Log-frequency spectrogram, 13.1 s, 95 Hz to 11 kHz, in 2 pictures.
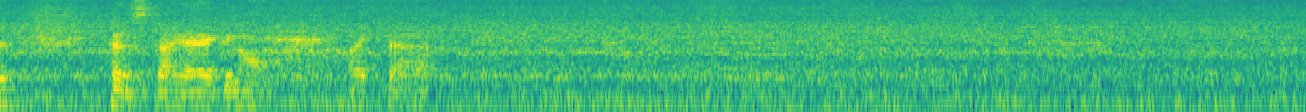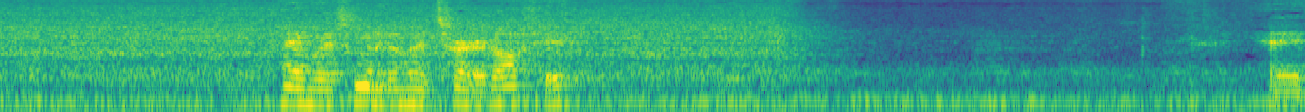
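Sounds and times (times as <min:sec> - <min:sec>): bathroom exhaust fan running: 0:00.0 - 0:13.0.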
